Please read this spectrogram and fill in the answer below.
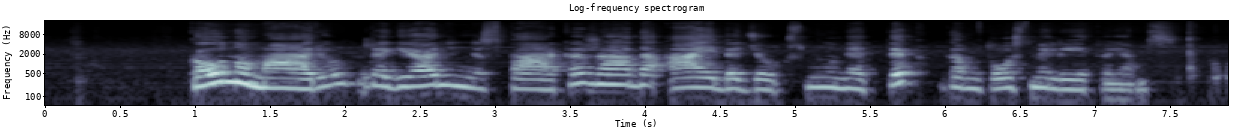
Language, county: Lithuanian, Kaunas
